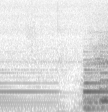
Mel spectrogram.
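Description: Piano accompanying a church choir: a held chord slowly fades away, then a new chord is struck sharply near the end.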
